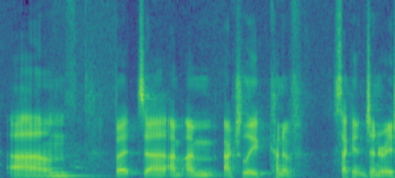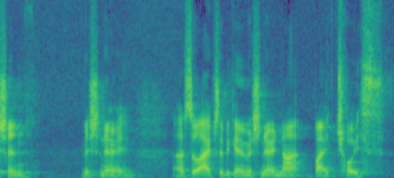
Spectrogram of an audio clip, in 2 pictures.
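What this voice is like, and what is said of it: American accent. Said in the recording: “I think it is an American accent”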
